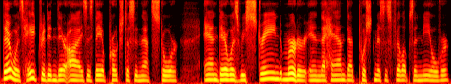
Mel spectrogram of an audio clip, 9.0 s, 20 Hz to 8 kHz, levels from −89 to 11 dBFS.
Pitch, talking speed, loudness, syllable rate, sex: 175 Hz, 185 wpm, -17 LUFS, 4.6 syllables/s, female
